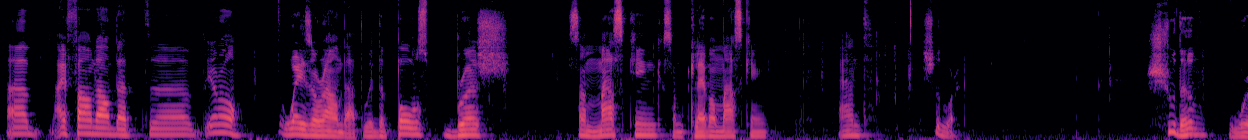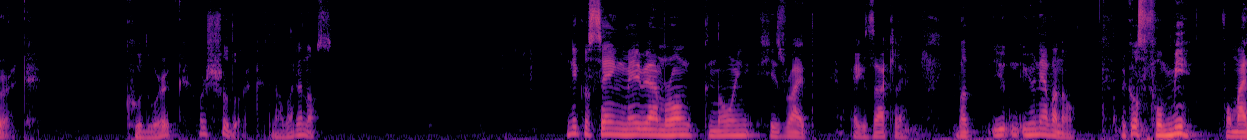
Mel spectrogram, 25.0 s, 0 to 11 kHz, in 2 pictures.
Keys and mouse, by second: 5.0 ctrl+1.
